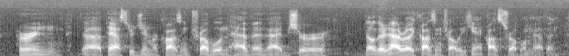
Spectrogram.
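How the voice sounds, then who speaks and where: A man's very deep, low voice in a monotone, flat intonation at a very fast pace. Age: 50s. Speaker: Bible teacher. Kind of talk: Bible study teaching. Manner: halting, many fillers.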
